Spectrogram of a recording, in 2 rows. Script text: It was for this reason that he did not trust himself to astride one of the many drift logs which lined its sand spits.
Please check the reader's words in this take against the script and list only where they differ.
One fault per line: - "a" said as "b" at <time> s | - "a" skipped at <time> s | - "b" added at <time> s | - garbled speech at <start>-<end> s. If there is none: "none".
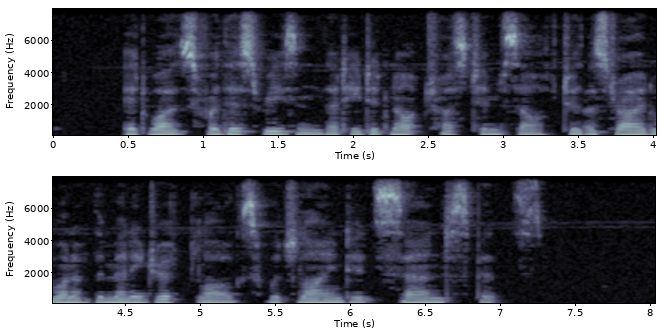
none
